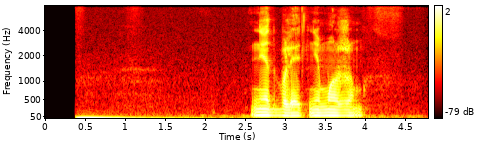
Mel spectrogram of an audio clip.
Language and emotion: Russian, neutral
